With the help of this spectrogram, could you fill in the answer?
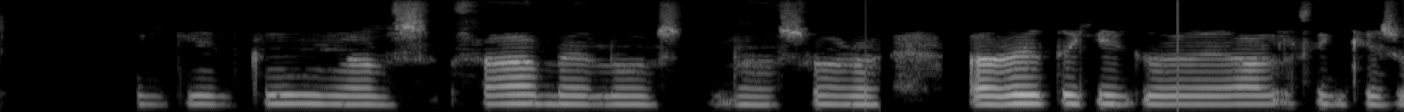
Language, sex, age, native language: Icelandic, male, 12, Icelandic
